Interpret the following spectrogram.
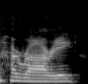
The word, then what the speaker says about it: Harary: Dan Harrari rhymes with Ferrari the car.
